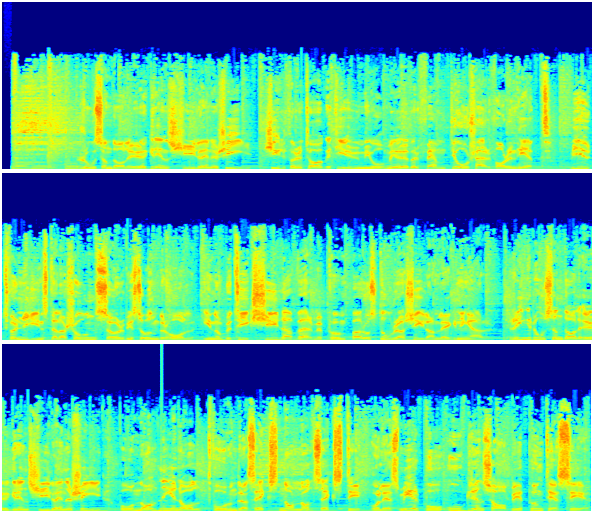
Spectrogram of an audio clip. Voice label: Radio Promo

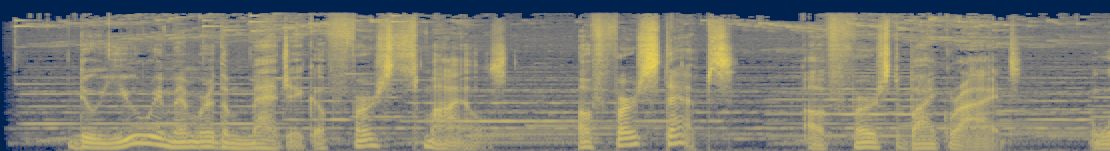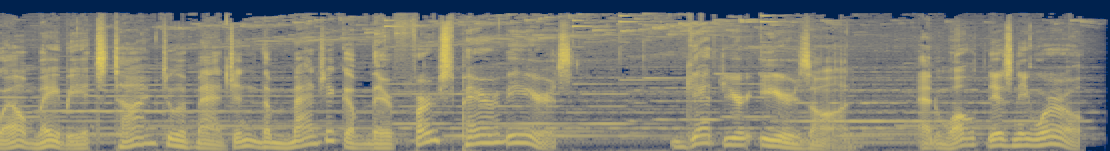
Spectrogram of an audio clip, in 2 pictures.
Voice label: older mature

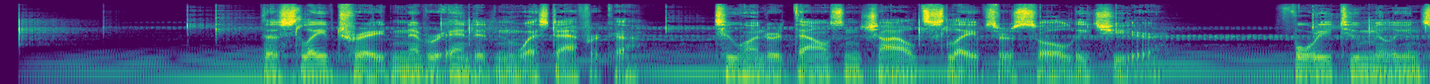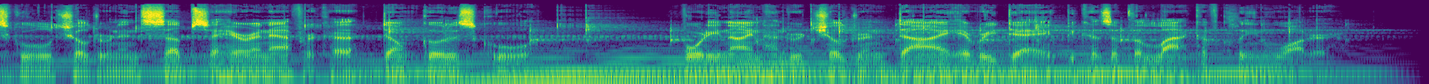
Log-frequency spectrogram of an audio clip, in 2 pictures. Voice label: authoritative

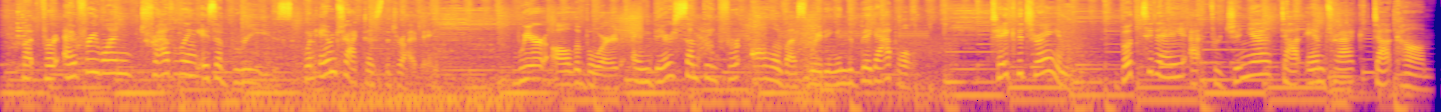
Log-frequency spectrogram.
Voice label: conversational

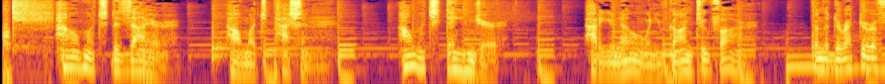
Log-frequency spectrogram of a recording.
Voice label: movie trailers

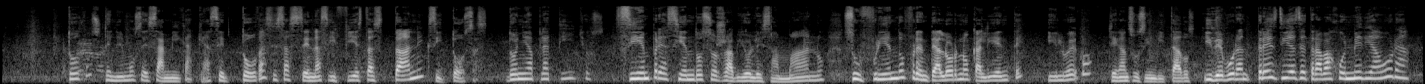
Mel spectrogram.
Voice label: Political Spanish

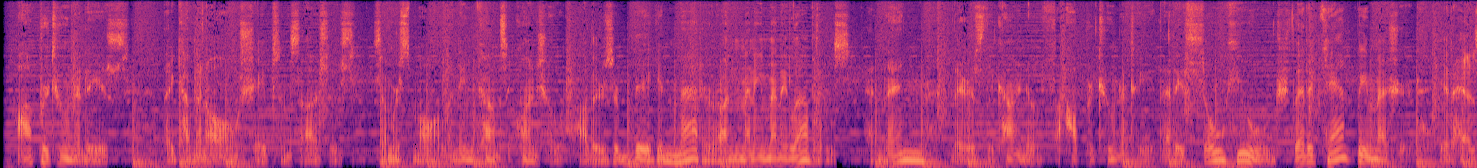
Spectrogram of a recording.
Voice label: raspy gravelly confessional

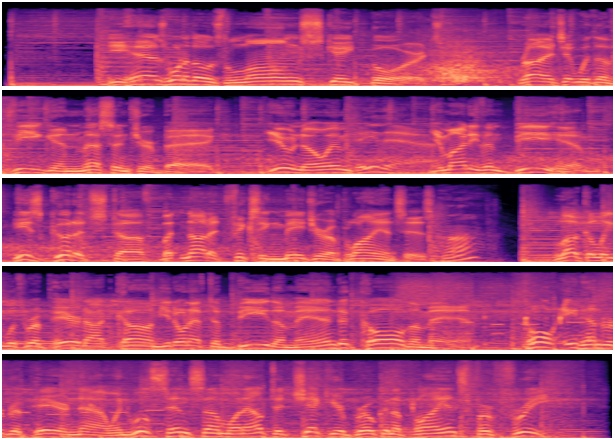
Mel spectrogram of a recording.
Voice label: attitude cool anti announcer biting

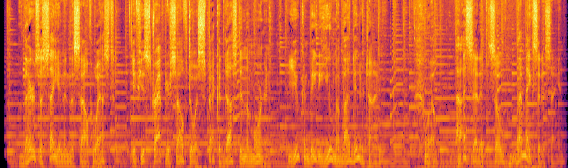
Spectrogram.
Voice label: Southern

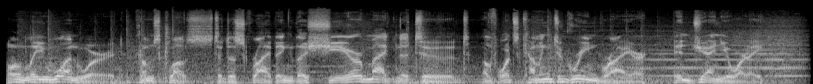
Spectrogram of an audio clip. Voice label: tough gritty

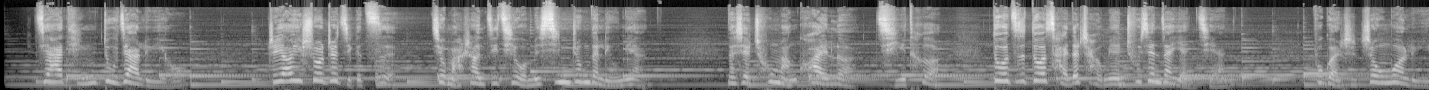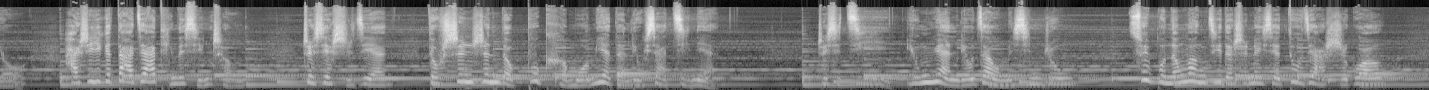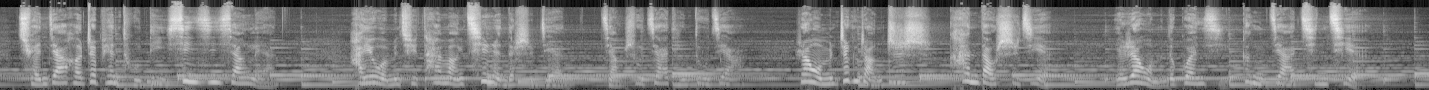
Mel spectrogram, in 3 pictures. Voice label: Chinese Mandarin; Closer Together

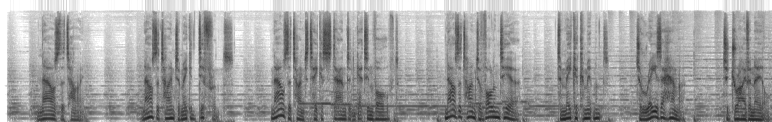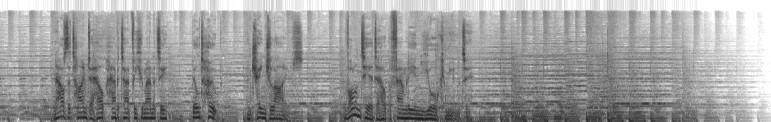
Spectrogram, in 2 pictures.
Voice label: thoughtful

